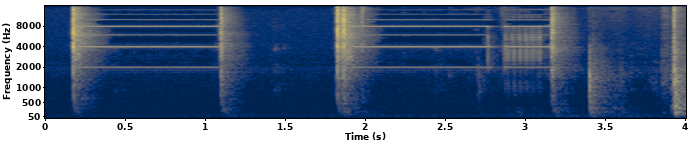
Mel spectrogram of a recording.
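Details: Starter solenoid bench test with the battery grounding the solenoid body and the ignition switch energizing the coil: the multimeter across the battery and starter lugs gives two steady one-second continuity beeps with clicks between, so the contacts close normally.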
